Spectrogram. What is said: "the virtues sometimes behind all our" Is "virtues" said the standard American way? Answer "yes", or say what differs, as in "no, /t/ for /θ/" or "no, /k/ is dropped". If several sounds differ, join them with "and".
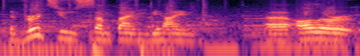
yes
